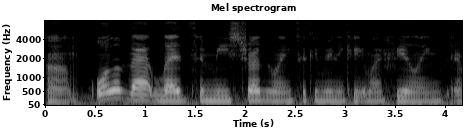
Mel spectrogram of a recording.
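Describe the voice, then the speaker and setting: Here a woman talks at a fairly slow pace. Audible room echo surrounds her voice. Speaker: testimony vlogger. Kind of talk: reading aloud; testimony. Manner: monotone.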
